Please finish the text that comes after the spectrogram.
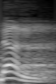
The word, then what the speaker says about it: Donne: actually a priest john donney oh john don d and annie do you any oh john don as you pronounce okay the pronunciation may be different huh as john dunn john dunn he was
